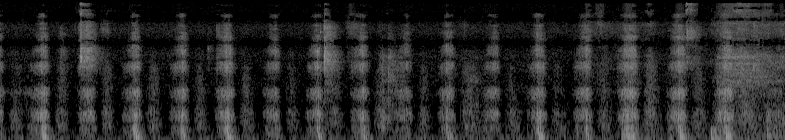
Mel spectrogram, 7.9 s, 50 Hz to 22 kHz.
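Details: Sleeping sheep snoring: rhythmic low snorting breaths, about 65 a minute, each a short rough burst.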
